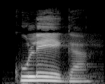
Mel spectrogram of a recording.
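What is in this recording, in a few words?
"culega", Ligurian dialect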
